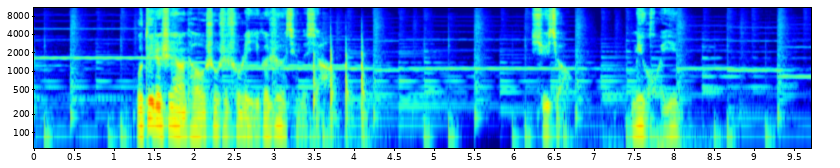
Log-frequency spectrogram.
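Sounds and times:
speech: 1.3 - 4.0, 6.3 - 6.8, 7.4 - 8.2
knocking on a door: 3.4 - 4.4.

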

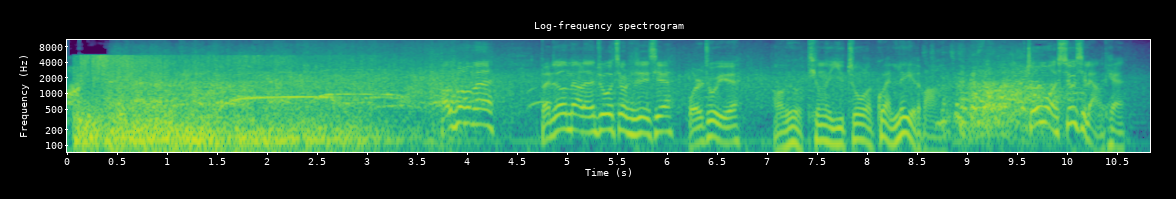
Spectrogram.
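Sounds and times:
explosion sound effect: 0.0 - 3.8
laughter: 0.5 - 2.3, 8.2 - 10.6
speech: 3.8 - 10.7.

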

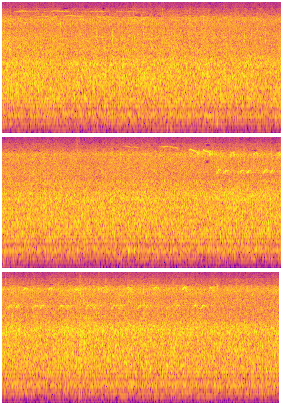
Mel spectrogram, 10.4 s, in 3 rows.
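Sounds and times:
river water rushing over stones in Puente Viejo: 0.0 - 10.4.

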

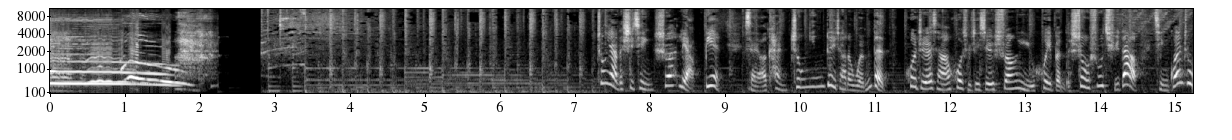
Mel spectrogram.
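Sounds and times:
dog howling and yipping: 0.0 - 2.0
music with a steady plucky rhythmic beat: 2.8 - 15.2
speech: 7.6 - 15.2.

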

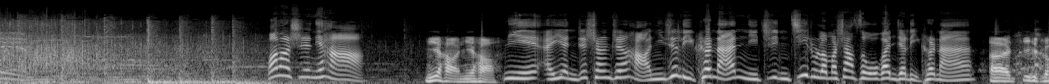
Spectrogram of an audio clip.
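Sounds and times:
applause: 0.0 - 2.5
speech: 2.7 - 10.4
laughter: 9.8 - 10.4.

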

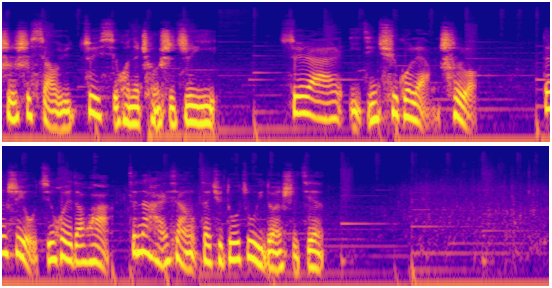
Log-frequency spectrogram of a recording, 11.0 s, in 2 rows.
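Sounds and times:
speech: 0.0 - 2.2, 2.8 - 4.8, 5.4 - 8.9
sea waves: 5.4 - 10.9.

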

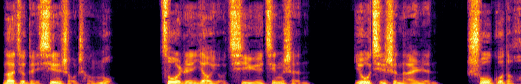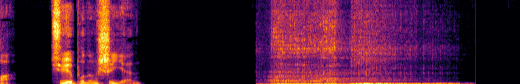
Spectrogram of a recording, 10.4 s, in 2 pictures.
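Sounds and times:
speech: 0.0 - 6.7
tiger roar: 7.8 - 10.3.

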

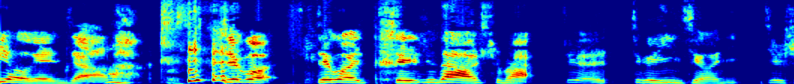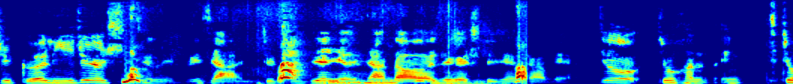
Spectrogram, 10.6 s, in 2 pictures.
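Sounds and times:
speech: 0.0 - 10.5
dog barking: 6.1 - 6.3, 7.1 - 7.4.

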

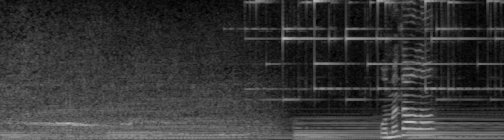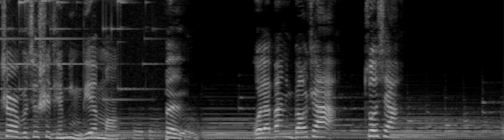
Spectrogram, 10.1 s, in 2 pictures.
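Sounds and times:
car tires squealing: 0.0 - 2.7
car engine roaring while accelerating hard: 0.0 - 3.8
speech: 3.8 - 9.2.

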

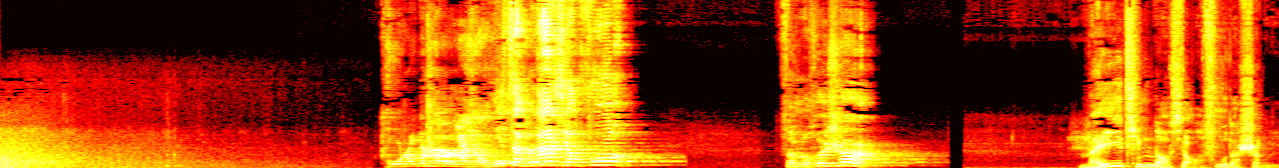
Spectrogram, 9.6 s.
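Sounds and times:
air cannon blast: 0.0 - 2.6
speech: 2.9 - 4.8, 5.9 - 6.7, 8.1 - 9.5.

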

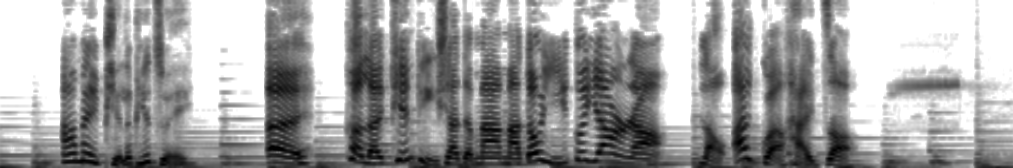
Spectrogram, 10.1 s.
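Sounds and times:
speech: 0.6 - 2.0, 2.7 - 8.6
frogs croaking: 8.8 - 10.1.

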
